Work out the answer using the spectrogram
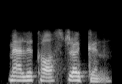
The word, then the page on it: malacostracan: Indian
